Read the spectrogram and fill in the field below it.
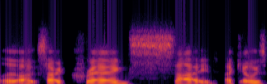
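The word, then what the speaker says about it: Cragside: the plan on D drawing this is a Craigs dial oh sorry craigside I always mispronounce it uh craigside was a a foundational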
